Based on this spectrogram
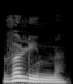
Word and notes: volume: francais

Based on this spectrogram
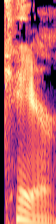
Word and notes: CARE: anglais

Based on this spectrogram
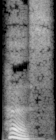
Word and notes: hearse: anglais

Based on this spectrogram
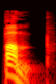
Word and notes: bump: anglais

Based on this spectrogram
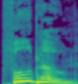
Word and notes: full-blown: anglais

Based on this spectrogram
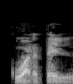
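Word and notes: cuartel: español

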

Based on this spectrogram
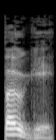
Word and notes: bogey: anglais

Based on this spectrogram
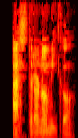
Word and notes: astronómico: espagnol

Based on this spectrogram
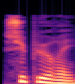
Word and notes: suppurer: French

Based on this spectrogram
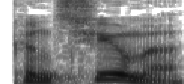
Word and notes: consumer: anglais

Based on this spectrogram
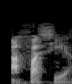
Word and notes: afasia: espagnol

